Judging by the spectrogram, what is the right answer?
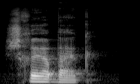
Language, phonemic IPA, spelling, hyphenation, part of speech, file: Dutch, /ˈsxøːr.bœy̯k/, scheurbuik, scheur‧buik, noun, Nl-scheurbuik.ogg
- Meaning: scurvy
